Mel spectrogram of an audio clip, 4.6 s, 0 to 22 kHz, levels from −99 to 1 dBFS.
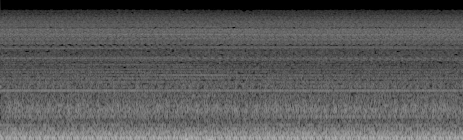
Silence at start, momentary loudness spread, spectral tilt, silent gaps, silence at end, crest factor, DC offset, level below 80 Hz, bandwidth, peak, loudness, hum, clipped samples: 0 s; 0 LU; -3.5 dB/octave; none; 0 s; 12 dB; under 0.1%; -40 dBFS; 16.5 kHz; -22 dBFS; -36 LUFS; none; under 0.1%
